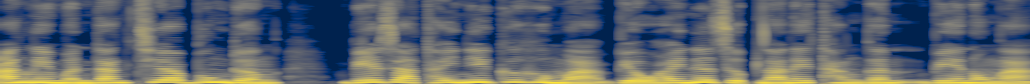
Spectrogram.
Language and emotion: Bodo, neutral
